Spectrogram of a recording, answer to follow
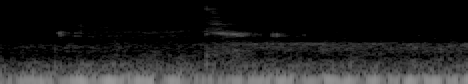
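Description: Near silence: room tone with a steady low hum and a faint steady tone, and two brief faint sounds about a third of a second and a second in.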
